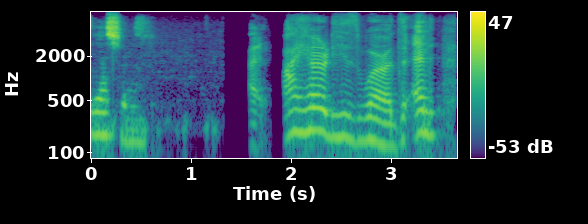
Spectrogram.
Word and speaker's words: Yeshua: I just heard the words of you pronounce it Yeshua? Correct. Yes, Yeshua.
